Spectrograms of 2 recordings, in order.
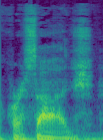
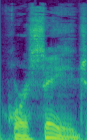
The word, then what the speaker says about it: corsage: so to buy a flower corsage or coerce age as he pronounced it since Helena Thelma Lou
